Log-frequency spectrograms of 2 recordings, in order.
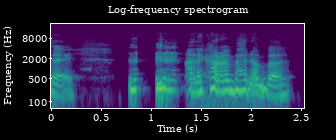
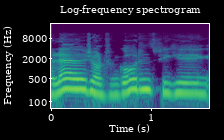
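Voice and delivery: louder, put-on posh voice; 7 dB louder than usual. Describing how their dad answers the phone, imitating Jonathan Gordon's posh voice. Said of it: "he sounds posh".

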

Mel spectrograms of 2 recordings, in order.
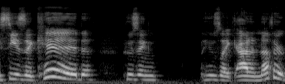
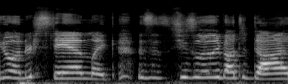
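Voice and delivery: put-on tearful boy voice, higher; 6 semitones higher than usual. Retelling a scene where a boy can't afford shoes: imitating a crying boy. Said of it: "The boy's at the counter, like, crying. He's like".

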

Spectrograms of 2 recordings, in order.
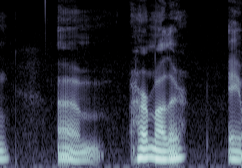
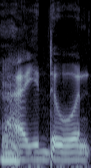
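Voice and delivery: put-on deep raspy voice, quieter; 9 dB quieter than usual. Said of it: "Funky Cold Medina type voice".

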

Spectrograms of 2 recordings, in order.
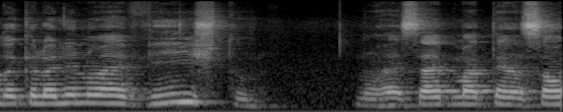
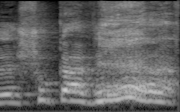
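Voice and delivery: sudden yell bursting out, high-pitched and loud; 5 semitones higher, 10 dB louder than usual. Retelling waking up from a dream, retelling a yell. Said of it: "saiu um berro".

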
